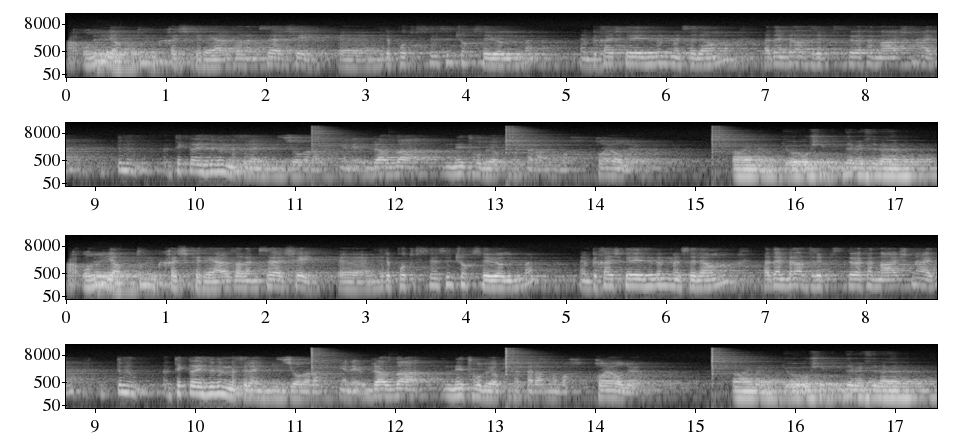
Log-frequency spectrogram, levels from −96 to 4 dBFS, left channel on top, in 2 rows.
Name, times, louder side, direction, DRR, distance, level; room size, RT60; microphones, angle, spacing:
voice 1, 0.0-4.7 5.1-8.8 9.2-14.5, right 4 dB, 75° right, 5 dB, 0.4 m, -23 dB
sound 1, 11.1-11.4 13.1-13.4 15.2-15.4, right 5 dB, 40° right, 1.2 m, -30 dB
voice 2, 15.4-17.1, right 1 dB, 10° left, 0 dB, 1.1 m, -18 dB
10.5 x 6.5 x 6.1 m, 2.4 s
head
